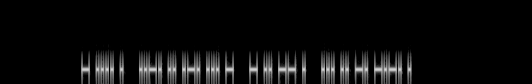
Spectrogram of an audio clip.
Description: Morse code, heard as a keyed tone, about 50 wpm, 700 Hz. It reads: THE FIRST TIME SINCE
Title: Sets of 4 Words 50wpm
